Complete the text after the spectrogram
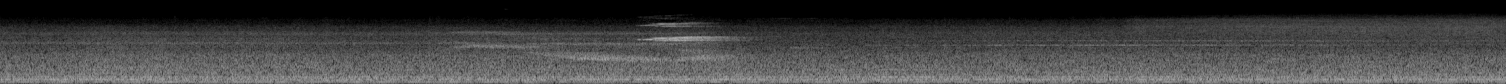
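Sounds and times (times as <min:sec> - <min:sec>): electric train humming: 0:00.0 - 0:15.0.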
